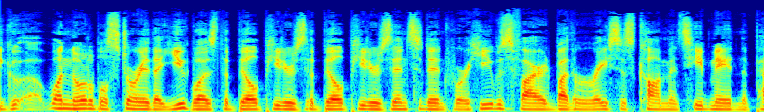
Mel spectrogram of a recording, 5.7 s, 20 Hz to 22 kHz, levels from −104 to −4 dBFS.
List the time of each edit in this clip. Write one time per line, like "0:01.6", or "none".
0:01.4
0:02.3
0:04.3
